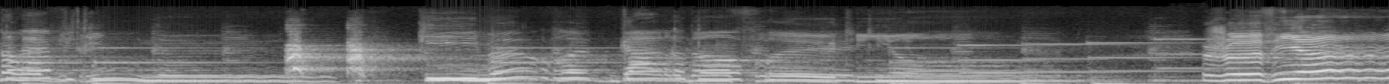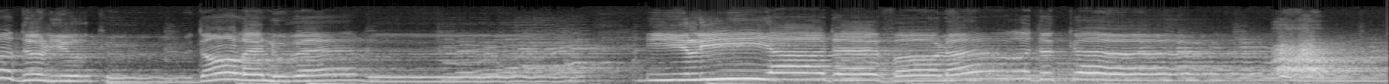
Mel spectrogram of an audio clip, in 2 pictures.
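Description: Short dog barks pop up between lines of a bouncy sung tune, with a woman singing over light instrumental backing and a steady bass.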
